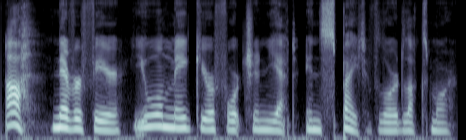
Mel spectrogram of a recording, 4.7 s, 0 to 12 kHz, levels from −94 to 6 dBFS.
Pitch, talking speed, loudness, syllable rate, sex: 190 Hz, 180 wpm, -20 LUFS, 4.8 syllables/s, female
